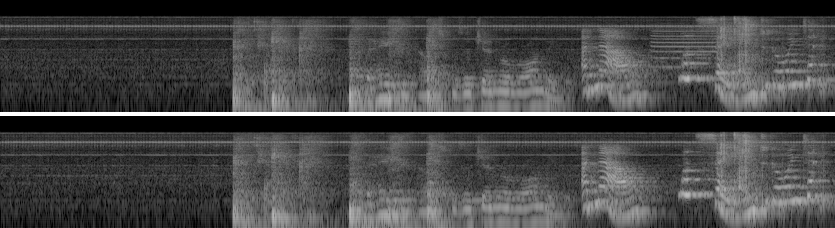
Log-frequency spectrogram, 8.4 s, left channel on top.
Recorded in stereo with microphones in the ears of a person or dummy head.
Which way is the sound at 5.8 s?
25° right (ahead or behind).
